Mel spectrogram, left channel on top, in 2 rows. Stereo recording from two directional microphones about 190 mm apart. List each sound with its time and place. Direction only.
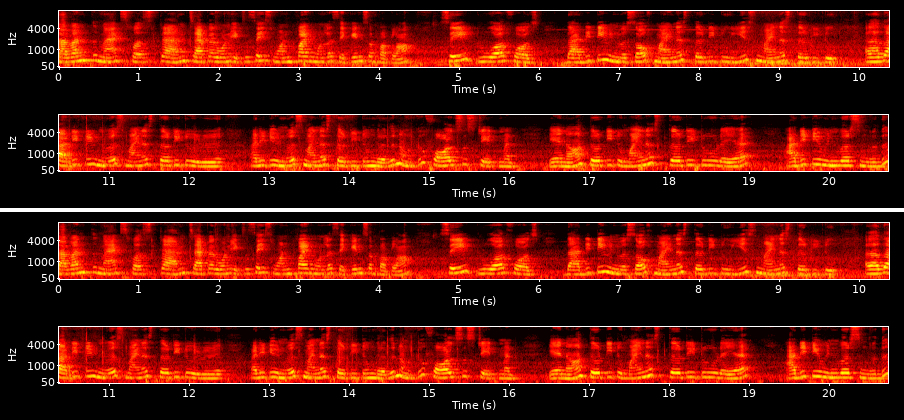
0.0 s a woman's voice: 35° right (ahead or behind)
